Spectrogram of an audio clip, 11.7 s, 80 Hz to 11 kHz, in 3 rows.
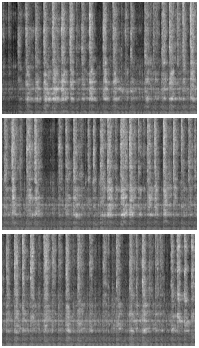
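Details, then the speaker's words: Chainsaw low-circuit tuning: a small two-stroke idles with even but lazy firing pulses at about 2,200–2,700 rpm, which is too low. The low-speed screw is being turned in to lean it and raise the idle. "That's 2,400, 2,200, 2,500. It's too low. 2,700. I'm going to try to lean this out a little bit and see if it goes up."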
